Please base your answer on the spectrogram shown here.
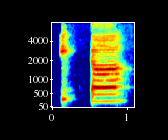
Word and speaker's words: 읽다: In case of 리을 and 기역 받침, 기역 should be heard as a 받침 when it comes next to 다. However, if it is conjugated with other verb or adjective endings, the 받침 should be heard with the sound of 리을.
